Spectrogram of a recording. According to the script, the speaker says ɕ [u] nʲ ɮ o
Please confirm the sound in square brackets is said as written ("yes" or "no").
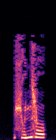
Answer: yes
